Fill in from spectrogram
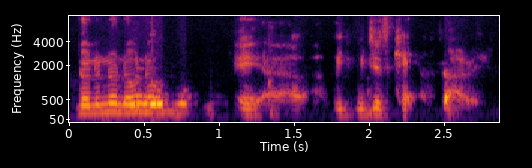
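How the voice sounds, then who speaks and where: Guy doing a flustered polite comedy boyfriend, stammering fibs, husky and mellow, dry close sound. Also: fairly high pitch, no room sound, muffled recording, natural voice. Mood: apologetic. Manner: stammering, halting, over-polite. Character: apologetic, flustered man, nervously fibbing to impress his date. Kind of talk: comedy table read.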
